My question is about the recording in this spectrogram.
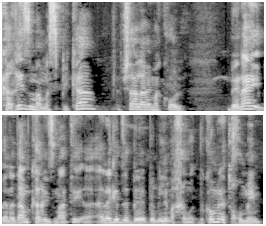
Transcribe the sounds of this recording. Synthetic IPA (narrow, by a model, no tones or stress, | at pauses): kʰaʁizmamaspika | efʃaʁlaːʁimhakʰo̞l | beːnajbe̞nadamkaʁizmat̪ḭaninaɡid̪zebebemilimaχe̞ʁo̞t̪̚beko̞lminet̪χumim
